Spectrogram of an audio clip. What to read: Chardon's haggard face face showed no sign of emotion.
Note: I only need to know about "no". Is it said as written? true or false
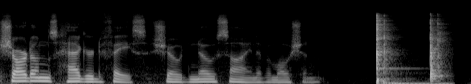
true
